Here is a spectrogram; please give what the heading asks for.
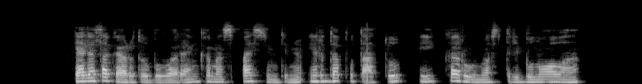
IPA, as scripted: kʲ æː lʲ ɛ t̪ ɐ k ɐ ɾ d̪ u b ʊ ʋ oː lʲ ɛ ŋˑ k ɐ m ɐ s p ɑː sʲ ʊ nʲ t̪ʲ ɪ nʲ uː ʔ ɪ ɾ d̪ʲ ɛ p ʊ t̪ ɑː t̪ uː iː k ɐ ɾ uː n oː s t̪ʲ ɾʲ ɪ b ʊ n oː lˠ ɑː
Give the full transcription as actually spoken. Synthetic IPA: kʲ æː lʲ ɛ t̪ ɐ k ɐ ɾ t̪ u b ʊ ʋ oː ɾʲ ɛ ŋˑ k ɐ m ɐ s p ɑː sʲ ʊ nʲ t̪ʲ ɪ nʲ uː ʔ ɪ ɾ d̪ʲ ɛ p ʊ t̪ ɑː t̪ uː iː k ɐ ɾ uː n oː s t̪ʲ ɾʲ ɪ b ʊ n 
